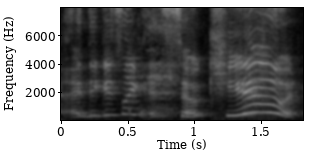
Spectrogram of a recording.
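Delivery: high-pitched delighted cooing; gushing. Real, not acted. Gushing over the friend's accent.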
